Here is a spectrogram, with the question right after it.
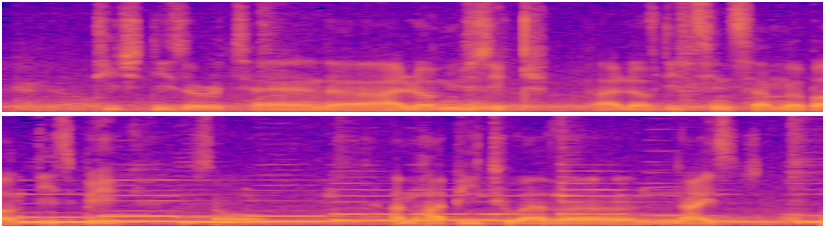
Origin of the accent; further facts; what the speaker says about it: Paris, Île-de-France, France; now in Taiwan; I'm from France, Paris, born in Paris, and I've been in Taiwan for about 10 years.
